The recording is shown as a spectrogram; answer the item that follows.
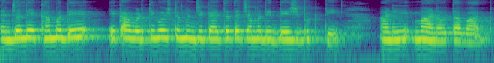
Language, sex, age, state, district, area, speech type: Marathi, female, 18-30, Maharashtra, Kolhapur, urban, spontaneous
